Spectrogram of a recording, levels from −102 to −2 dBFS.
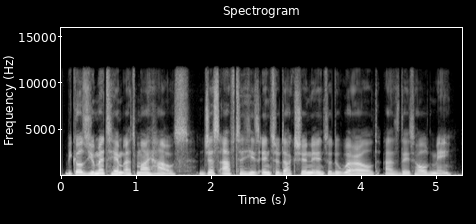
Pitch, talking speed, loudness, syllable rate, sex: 155 Hz, 200 wpm, -19 LUFS, 5.3 syllables/s, male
